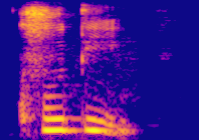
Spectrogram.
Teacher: 디귿은 치조음이기 때문에 윗 잇몸까지 와야 돼.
